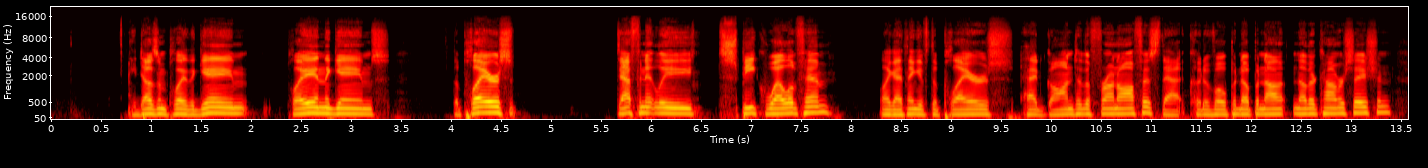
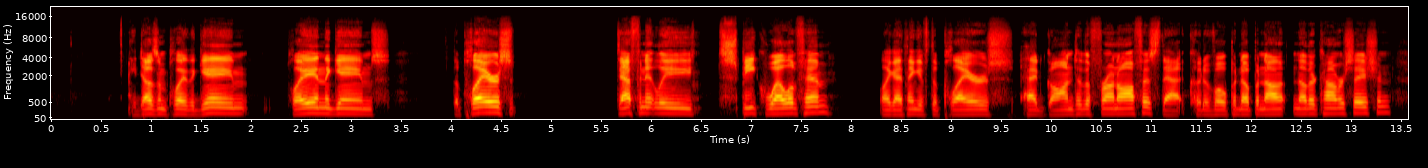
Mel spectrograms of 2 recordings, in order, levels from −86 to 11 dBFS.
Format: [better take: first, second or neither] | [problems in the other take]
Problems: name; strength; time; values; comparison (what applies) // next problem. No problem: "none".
first | thin; very; fading below 700 Hz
